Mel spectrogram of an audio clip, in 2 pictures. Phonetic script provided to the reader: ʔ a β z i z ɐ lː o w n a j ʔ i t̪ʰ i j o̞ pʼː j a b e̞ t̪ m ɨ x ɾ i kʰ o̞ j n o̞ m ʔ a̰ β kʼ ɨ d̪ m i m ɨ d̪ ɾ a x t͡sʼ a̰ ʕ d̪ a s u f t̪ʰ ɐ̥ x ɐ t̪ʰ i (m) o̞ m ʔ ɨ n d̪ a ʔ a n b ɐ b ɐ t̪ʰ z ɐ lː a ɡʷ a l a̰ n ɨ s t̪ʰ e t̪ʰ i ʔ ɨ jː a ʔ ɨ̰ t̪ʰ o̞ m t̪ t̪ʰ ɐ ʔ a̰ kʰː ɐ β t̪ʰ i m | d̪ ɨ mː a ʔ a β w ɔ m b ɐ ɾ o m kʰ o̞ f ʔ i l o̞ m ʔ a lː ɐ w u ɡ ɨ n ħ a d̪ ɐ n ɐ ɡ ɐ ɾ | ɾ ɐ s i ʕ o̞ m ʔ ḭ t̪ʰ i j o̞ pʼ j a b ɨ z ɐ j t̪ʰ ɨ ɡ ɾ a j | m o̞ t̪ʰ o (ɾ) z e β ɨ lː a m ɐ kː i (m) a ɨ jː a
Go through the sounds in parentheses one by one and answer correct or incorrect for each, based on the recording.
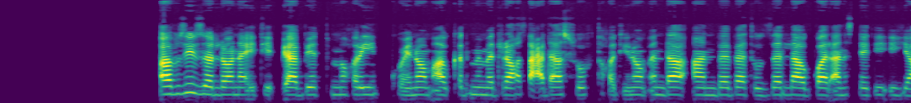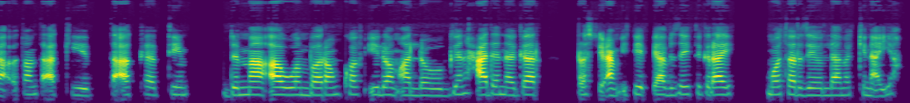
incorrect, correct, incorrect

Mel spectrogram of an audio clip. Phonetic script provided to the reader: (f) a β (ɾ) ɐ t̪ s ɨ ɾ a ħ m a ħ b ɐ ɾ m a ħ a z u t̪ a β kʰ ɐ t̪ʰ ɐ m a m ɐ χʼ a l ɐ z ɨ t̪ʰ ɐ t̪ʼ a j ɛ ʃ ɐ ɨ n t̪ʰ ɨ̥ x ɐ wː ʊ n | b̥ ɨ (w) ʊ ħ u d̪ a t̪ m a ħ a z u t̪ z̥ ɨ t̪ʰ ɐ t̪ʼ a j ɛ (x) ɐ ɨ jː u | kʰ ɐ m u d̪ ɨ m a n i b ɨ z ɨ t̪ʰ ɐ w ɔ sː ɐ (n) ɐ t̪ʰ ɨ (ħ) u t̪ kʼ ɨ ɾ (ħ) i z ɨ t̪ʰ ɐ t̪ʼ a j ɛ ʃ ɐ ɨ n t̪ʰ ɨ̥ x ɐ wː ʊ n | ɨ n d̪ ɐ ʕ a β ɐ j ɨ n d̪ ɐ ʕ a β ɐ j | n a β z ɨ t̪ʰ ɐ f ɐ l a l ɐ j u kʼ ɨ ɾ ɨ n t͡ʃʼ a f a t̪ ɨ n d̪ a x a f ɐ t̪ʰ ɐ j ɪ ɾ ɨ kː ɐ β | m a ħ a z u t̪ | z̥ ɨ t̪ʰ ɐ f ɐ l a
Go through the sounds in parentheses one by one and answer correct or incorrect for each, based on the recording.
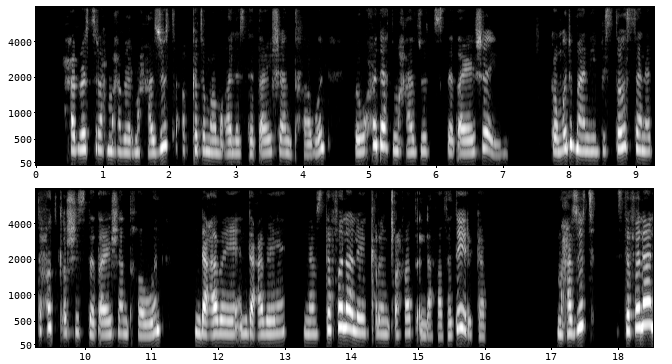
incorrect, correct, correct, incorrect, correct, correct, incorrect

